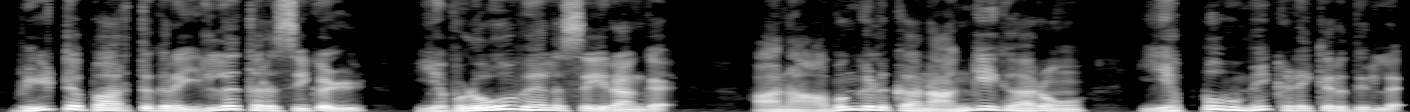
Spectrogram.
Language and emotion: Tamil, sad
